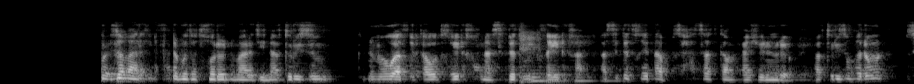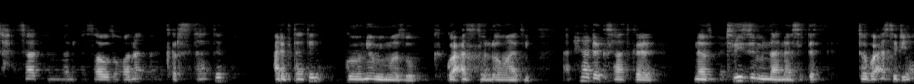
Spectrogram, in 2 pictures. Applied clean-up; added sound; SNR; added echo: neural mask model DeepFilterNet 3.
